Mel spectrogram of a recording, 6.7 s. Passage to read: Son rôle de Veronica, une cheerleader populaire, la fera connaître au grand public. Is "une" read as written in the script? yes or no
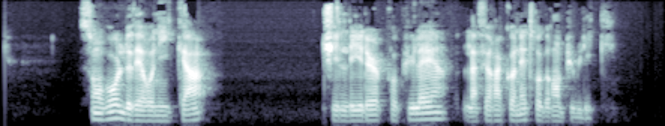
no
